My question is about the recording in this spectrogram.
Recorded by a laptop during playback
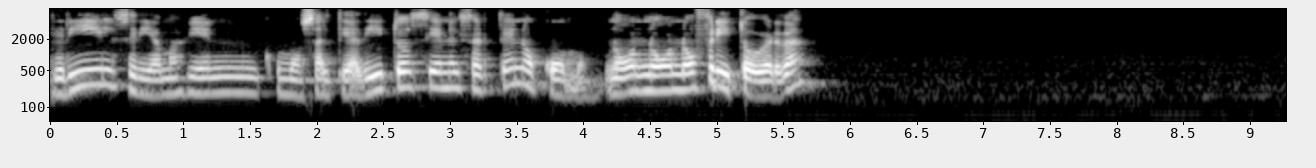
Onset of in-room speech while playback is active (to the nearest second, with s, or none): none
